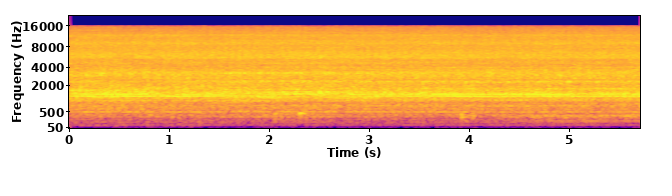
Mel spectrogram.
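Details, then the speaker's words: 2013 Kia Sorento AWD 3.5 L V6, just under 80,000 miles, chasing a pulley noise: steady even whir at idle from the power steering pump, no whine or groan; pump healthy, idler pulley suspected. "That's power steering pump in the back, nice and quiet."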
